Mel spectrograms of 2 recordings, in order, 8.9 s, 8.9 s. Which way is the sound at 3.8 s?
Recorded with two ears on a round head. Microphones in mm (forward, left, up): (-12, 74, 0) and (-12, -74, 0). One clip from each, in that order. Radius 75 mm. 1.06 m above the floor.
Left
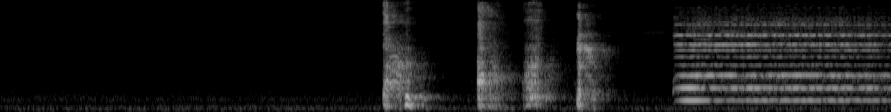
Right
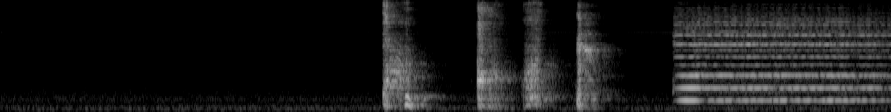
20° right (ahead or behind).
